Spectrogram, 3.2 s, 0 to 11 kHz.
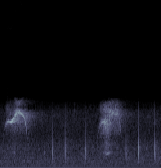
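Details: Eurasian eagle-owl nest with three ringed chicks, night feeding on 23 June 2023. Two loud, harsh breathy screeches, the first slightly rising, followed by a few sharp ticks.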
